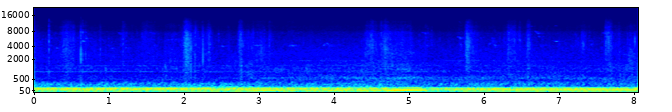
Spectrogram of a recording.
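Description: Low engine rumble of an off-road truck crawling a trail, swelling briefly about halfway through, with a few light clicks over it.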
